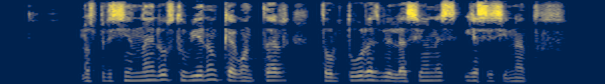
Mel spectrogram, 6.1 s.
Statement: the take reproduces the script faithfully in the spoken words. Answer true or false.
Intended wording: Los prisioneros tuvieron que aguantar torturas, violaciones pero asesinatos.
false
